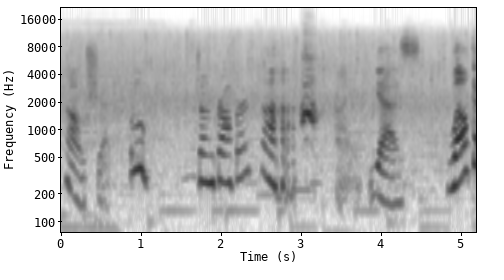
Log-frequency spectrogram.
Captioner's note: Joan caws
